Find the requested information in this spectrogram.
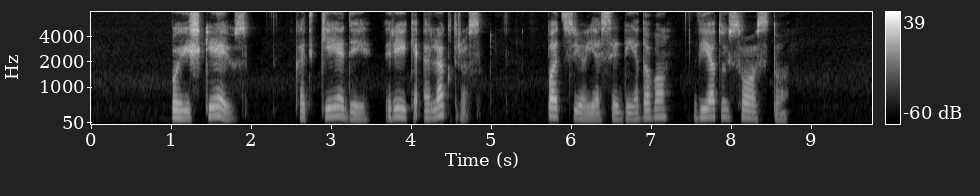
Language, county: Lithuanian, Kaunas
